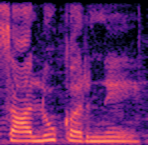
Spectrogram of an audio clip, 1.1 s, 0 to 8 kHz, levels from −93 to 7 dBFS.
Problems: none marked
